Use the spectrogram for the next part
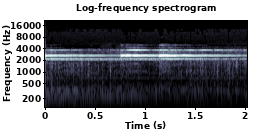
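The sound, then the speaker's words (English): A ship's bell strikes eight bells, ringing with a sustained, bright metallic tone, struck again twice in quick succession so the ringing swells and lingers, heard alone at moderate loudness. “Here come the bells.”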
